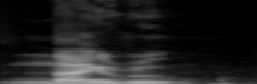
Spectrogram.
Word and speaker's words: NAIRU: will call it an AI ru which is pronounced as NAIRU so you can use the term NAIRU to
